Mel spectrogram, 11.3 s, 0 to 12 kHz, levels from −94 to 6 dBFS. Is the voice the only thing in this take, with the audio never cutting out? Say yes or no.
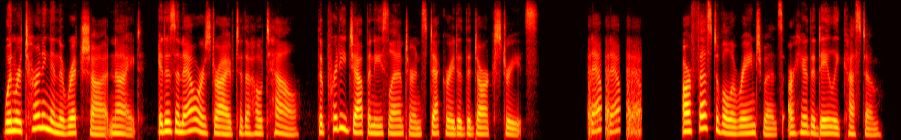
no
